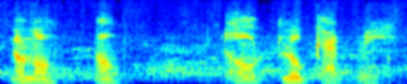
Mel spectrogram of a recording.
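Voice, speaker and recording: An actor playing a cautious, secretive gentleman who speaks in hushed, formal, careful phrases in an old radio drama. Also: mid-range voice, expressive, normal speed, dull audio, a crowd in the background, close to an everyday voice. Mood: furtive. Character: furtive, cautious foreign gentleman, secretive and controlling. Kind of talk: 1940s radio drama acting. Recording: old radio recording, public bustle behind.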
